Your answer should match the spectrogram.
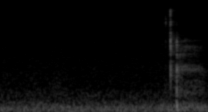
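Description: Near silence: room tone, with two faint clicks close together near the end.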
